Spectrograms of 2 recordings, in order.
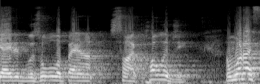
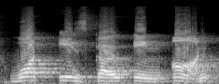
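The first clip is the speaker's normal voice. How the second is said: very slow, every syllable separate; drawn-out full syllables; much slower than usual. Shown as a demonstration. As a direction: spell out WHAT IS GO-ING ON syllable by syllable. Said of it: "five syllables".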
